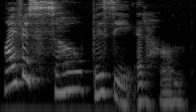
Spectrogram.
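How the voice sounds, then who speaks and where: A woman's voice: fairly high pitch, big pitch swings, slow pace, creaky, fairly bright tone, husky, full character voice. A woman voicing a curious young girl on a mountain hike, asking eager questions. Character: young girl hiking with her aunt, curious.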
